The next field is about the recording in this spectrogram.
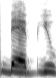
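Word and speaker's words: debut: अब यहाँ पर यू को यू पढ़ा गया है और टी साइलेंट है, इसलिए हम इसे डेब्यू पढ़ रहे हैं।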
